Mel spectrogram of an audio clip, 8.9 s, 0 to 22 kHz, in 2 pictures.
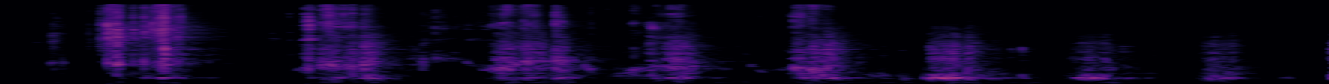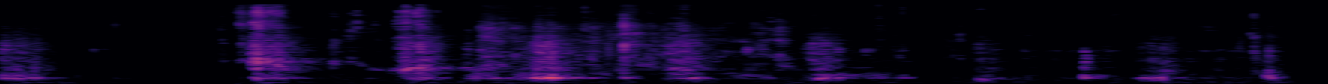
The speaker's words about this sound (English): If you have tried eating crisps in a cinema, you'll know how very loud they are, and how annoying it is for everyone else watching the film. Walker's plain crisps have a decibel rating of 70.6. That's louder than the noise of a vacuum cleaner.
